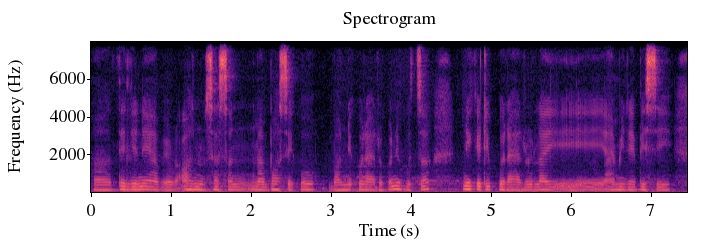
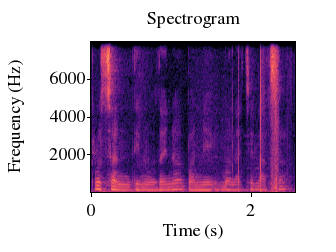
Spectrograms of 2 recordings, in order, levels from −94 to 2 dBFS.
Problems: continuous background conversations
